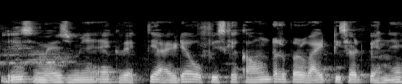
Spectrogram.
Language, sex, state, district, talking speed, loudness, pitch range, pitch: Hindi, male, Jharkhand, Jamtara, 210 wpm, -15 LUFS, 105-115 Hz, 110 Hz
